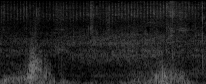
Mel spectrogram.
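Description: A bicycle riding along an asphalt road: rumbling tyre and road noise mixed with wind on the microphone. The noise swells twice, once shortly after the start and again about a second and a half in.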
